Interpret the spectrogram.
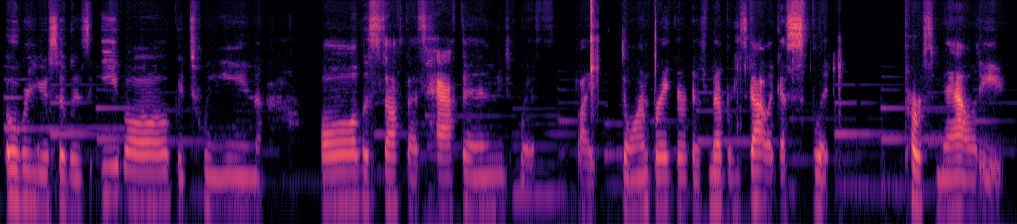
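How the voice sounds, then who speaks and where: A woman with a deep voice talks casually as a gaming co-host. She explains her points in a measured, conversational way, with soft guitar music playing behind her. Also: gravelly, rough recording. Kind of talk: casual reaction chat about a video game.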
